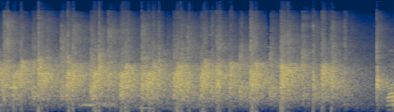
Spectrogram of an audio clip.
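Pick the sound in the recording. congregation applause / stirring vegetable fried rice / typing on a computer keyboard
congregation applause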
